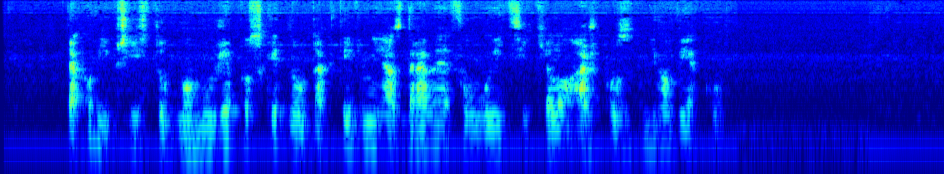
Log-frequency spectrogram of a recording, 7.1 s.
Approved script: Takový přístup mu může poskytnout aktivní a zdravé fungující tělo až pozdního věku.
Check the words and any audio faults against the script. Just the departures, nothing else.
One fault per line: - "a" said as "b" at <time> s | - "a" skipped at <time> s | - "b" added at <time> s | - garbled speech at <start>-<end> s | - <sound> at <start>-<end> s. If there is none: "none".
none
